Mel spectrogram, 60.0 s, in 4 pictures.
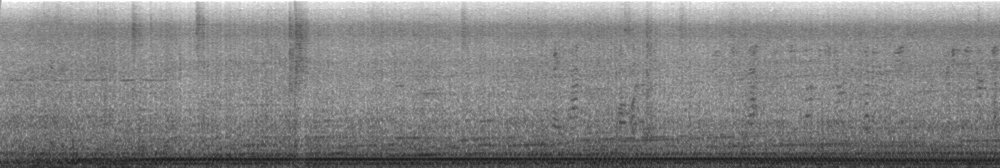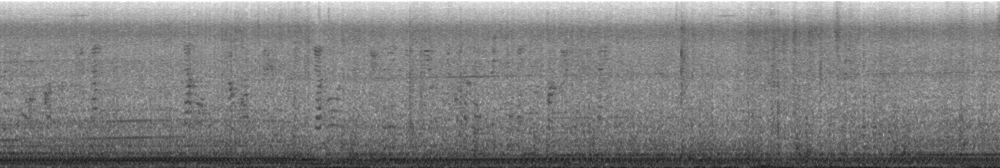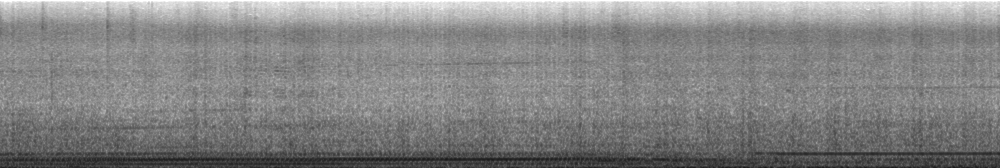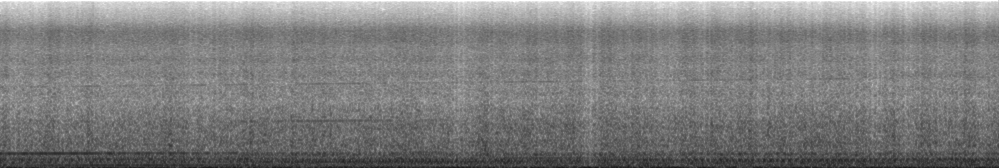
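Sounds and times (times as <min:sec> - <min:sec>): diesel engine drone: 0:00.0 - 0:59.9
train carriage running noise: 0:00.0 - 0:59.9.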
